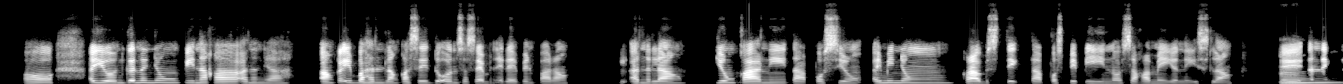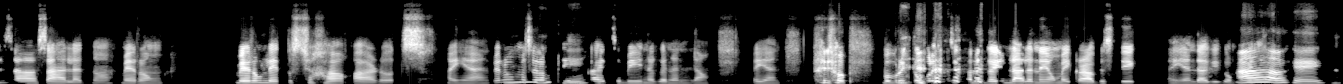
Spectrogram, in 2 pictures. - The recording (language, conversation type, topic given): Filipino, podcast, Ano ang paborito mong pagkaing pampalubag-loob, at bakit ito nakakapawi ng lungkot?
- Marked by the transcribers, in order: sniff; laugh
